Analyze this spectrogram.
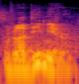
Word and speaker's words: Vladimir: cze was part of Vladimir linen uh and I've learned that Vladimir is not actually the way that you say that uh that name it's Vladimir so there we are accents on the middle so so I said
